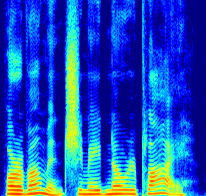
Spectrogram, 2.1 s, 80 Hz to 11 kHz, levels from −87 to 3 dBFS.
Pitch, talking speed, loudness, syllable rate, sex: 220 Hz, 205 wpm, -17 LUFS, 4.8 syllables/s, female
